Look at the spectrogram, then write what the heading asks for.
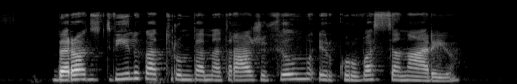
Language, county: Lithuanian, Vilnius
